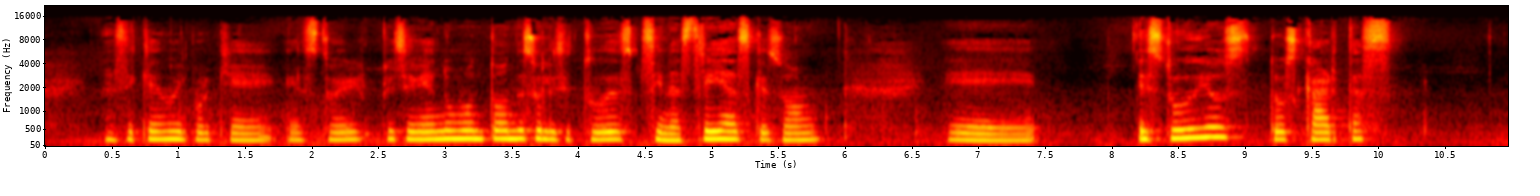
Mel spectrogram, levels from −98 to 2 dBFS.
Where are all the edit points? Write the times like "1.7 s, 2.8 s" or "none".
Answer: 1.0 s, 4.4 s, 9.2 s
